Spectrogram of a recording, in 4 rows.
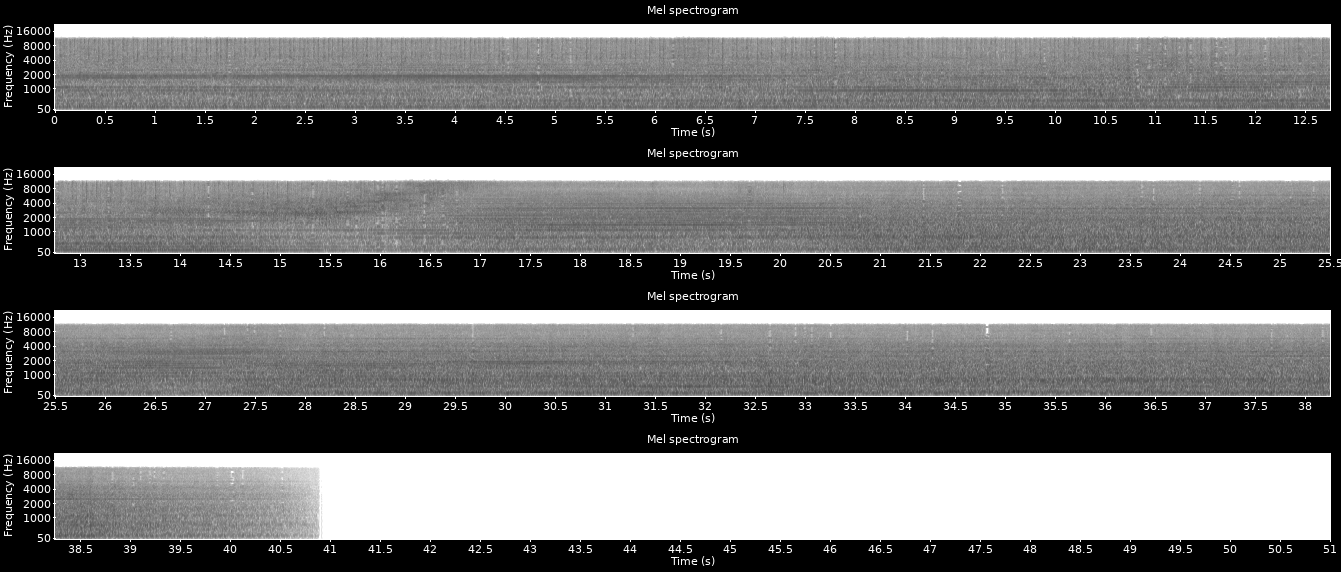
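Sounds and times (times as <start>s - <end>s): machine whining: 0.0s - 40.4s.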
